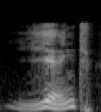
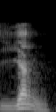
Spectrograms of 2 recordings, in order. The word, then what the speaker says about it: yang: people produce it at yank it's up to you but in the original chinese pronunciation it's pronounced as yang and each section we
